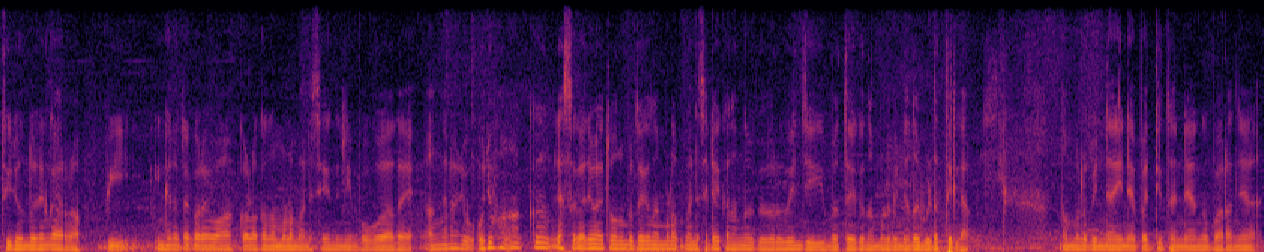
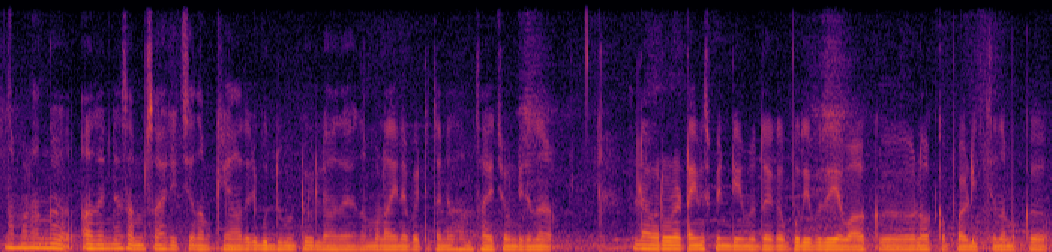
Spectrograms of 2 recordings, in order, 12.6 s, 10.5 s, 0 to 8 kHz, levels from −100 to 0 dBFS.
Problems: none marked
